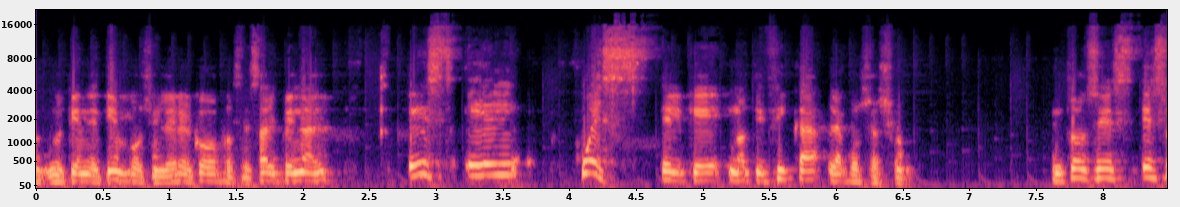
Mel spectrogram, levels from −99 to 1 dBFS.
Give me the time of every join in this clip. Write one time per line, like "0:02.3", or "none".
none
